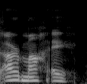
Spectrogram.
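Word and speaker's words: 甘え: The first word is Amae, pronounced Amae.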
